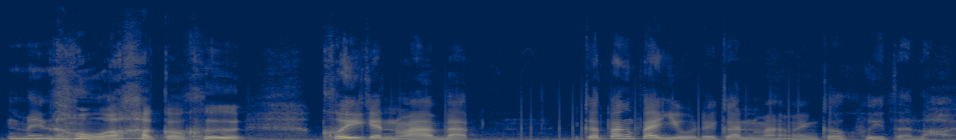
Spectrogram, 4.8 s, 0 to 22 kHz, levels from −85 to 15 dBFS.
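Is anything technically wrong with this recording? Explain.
Yes. From 1.68 to 4.16 s a train of clicks runs through the speech. About eight clicks arrive each second, at an uneven pace, roughly twenty in all. Each is a brief, near-identical pulse added on top of the audio. The likely cause is electrical interference from nearby equipment or a faulty connection or power supply. The clicks reach about the level of the speech itself. They are heard as irregular ticking or popping, present in the pauses as well.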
